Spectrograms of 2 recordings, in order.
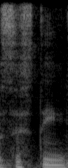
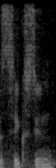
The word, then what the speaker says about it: Sistine: you say in English the sixteenth chapel sixteen knows the FE says no Sistine Sistine on sssss Sistine Chapel Sistine and you don't need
